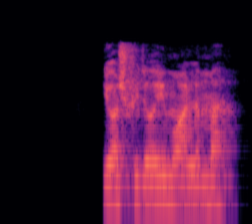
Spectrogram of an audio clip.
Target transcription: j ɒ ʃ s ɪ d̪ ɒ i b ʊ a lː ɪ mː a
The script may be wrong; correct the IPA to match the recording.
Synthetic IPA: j ɒ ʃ f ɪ d̪ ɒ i m ʊ a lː ɪ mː a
